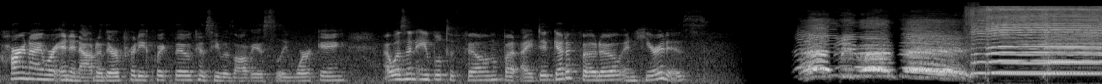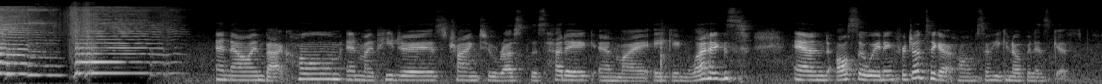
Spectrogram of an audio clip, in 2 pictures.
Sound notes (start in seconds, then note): 7.9 people yelling; 9.8 party horns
